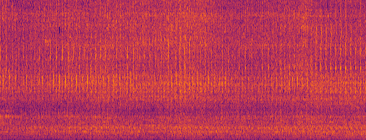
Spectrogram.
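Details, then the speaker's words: Kijang engine being set up with independent ignition: uneven idle stumbling about three beats a second with a hitch; one cylinder had no spark at its plug lead, possibly a poor CDI socket connection. "nah ini mungkin terdengar di mikrofon tek tek tek tek nah ini jadi pengapiannya tadi memang mati"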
